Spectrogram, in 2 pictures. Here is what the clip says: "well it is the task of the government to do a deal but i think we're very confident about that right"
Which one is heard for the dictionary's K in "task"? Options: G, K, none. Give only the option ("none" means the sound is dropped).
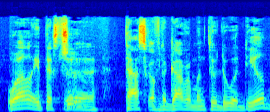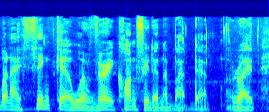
K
